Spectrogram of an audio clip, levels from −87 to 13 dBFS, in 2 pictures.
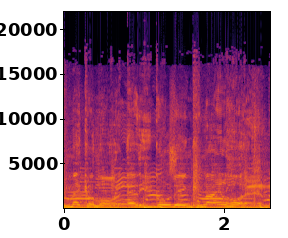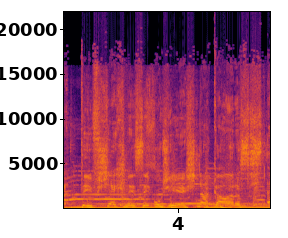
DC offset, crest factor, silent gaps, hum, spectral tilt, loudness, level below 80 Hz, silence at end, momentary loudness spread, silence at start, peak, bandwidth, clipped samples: under 0.1%; 6 dB; none; none; -3.5 dB/octave; -7 LUFS; -12 dBFS; 0 s; 3 LU; 0 s; 0 dBFS; 19.5 kHz; 1%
